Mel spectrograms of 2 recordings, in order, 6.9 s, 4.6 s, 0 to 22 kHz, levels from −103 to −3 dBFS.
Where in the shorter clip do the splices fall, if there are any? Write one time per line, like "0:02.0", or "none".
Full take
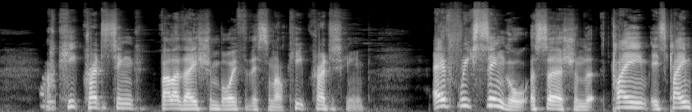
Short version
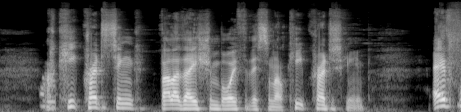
none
